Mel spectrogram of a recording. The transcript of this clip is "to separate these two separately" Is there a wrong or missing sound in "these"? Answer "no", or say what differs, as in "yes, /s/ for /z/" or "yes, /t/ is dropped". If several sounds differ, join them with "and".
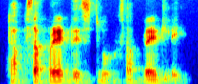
yes, /s/ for /z/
